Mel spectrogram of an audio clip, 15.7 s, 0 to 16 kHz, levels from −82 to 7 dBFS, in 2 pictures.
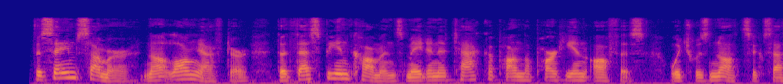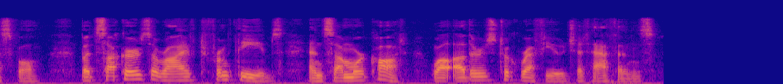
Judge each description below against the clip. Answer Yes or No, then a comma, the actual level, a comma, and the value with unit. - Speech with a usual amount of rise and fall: Yes, average, 5.0 semitones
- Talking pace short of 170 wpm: Yes, average, 140 wpm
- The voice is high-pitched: No, low, 115 Hz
